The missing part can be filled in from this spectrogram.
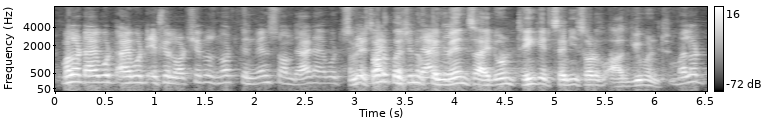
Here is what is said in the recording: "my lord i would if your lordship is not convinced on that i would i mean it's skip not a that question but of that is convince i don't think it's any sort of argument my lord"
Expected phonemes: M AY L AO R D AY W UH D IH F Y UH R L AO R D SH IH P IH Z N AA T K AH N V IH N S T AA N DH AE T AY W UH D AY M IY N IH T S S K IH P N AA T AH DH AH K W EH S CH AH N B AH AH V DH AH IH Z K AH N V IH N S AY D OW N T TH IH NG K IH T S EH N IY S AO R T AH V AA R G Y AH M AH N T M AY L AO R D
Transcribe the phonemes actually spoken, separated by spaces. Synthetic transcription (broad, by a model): M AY L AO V D AY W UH D IH F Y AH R L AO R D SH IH P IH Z N AA T K AH N V IH N S T AA N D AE T AY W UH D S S IH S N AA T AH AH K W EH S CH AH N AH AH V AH K AH N V IH N S AY D OW N T T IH NG K IH T S EH N IY S AO R T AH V AA R G Y AH M AH N T M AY L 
